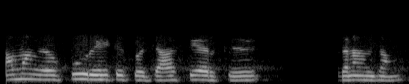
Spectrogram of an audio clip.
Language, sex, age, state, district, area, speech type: Tamil, female, 18-30, Tamil Nadu, Tirupattur, urban, conversation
